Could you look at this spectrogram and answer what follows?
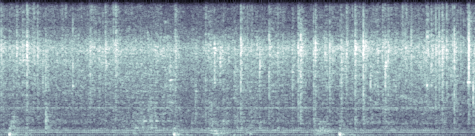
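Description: Vegetables (carrot, beans, freshly added capsicum and shredded cabbage) sizzling in hot oil in a steel kadai: a steady hiss with scattered crackles.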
